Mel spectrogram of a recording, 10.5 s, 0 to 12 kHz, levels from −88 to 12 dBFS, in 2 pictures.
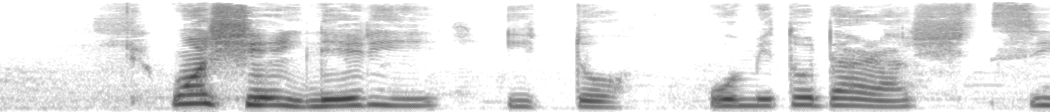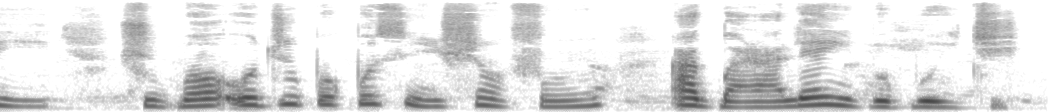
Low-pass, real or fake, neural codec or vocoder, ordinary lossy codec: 10.8 kHz; real; none; MP3, 48 kbps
